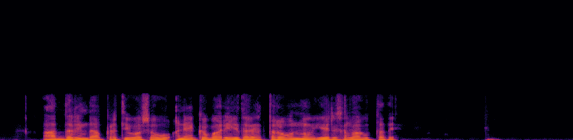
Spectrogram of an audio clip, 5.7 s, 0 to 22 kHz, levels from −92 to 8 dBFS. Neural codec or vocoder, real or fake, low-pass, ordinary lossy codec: codec, 16 kHz, 4 kbps, FreqCodec, smaller model; fake; 7.2 kHz; none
